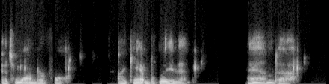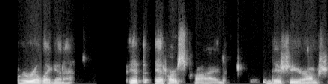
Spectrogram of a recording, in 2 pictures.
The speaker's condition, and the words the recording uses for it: ALS (motor neuron disease). I'll let you catch your breath a little bit.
